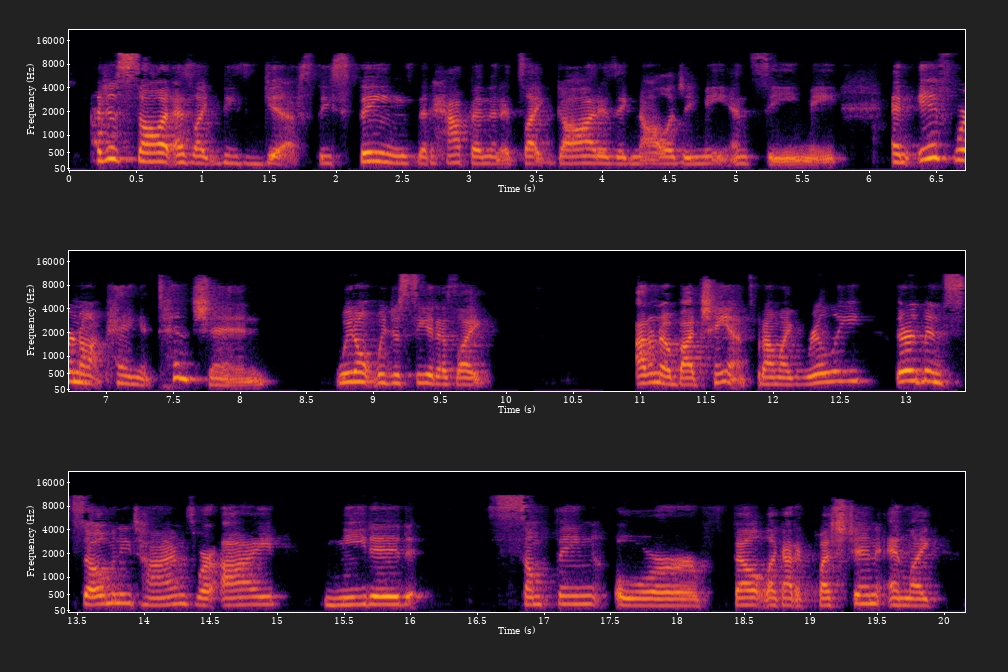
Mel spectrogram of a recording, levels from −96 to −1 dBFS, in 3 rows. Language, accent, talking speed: English, American, 190 wpm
